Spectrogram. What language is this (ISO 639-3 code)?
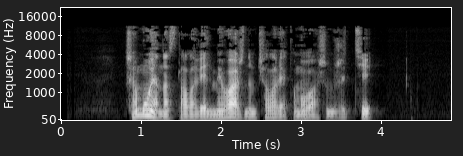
bel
